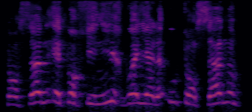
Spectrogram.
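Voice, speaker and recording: A man's voice: very high-pitched, fairly even intonation, normal speed, a bit bright, slightly rough. A man hosting a parody word game over a video call from home, fussy and forever calling players who have dropped out. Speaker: game show host.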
